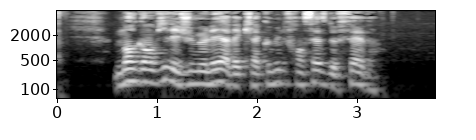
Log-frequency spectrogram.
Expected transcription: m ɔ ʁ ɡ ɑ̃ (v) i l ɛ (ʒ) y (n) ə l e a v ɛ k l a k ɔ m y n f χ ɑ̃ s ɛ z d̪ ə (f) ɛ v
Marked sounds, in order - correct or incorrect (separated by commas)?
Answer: correct, correct, incorrect, correct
